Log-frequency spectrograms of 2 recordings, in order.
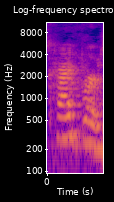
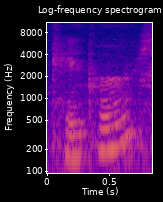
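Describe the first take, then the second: First: The first syllable sounds like 'kite'. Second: The first syllable sounds like 'cape'. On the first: The speaker calls it right. "Rhymes with hypers" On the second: The speaker calls it wrong. "I said it wrong"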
